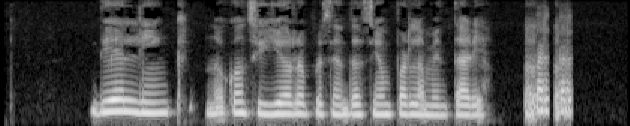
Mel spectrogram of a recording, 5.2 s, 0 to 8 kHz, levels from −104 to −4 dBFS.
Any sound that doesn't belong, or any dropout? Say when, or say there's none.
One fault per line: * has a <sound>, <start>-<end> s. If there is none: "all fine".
* has a laugh, 4.4-4.8 s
